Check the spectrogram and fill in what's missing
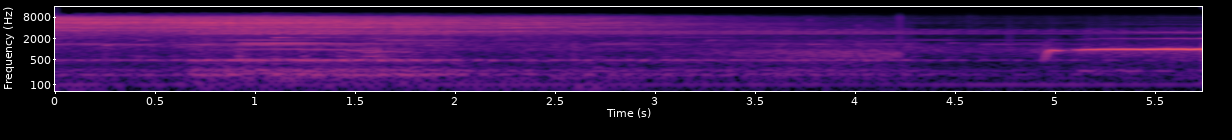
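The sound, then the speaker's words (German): An owl hoots once near the end, a clear sustained hoot that comes in suddenly after several seconds of soft, airy hissing, with no talking. “Schnick, schnack, was ist was? Schnell zur Eule wird der Has.”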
